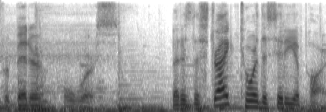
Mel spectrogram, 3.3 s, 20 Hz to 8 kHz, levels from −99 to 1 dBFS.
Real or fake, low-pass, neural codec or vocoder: real; 7.2 kHz; none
